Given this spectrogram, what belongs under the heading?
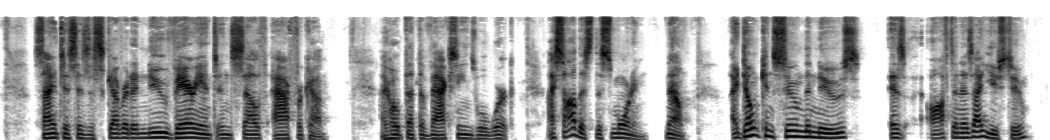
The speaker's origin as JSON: {"language": "English", "country": "Thailand", "said": "I teach at Brent. I'm from Thailand."}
